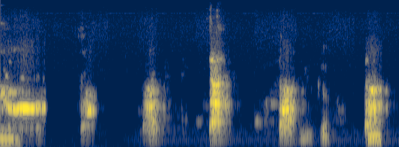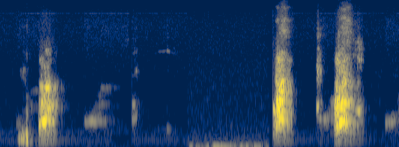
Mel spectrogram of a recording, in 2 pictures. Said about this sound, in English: Uh, basically, the the situation is, that the neighbors who had a dog that they lost two, th- three or four years ago, they now have a new puppy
